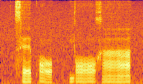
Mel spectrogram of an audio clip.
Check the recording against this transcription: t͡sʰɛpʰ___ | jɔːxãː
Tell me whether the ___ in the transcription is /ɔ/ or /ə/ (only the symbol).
ɔ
